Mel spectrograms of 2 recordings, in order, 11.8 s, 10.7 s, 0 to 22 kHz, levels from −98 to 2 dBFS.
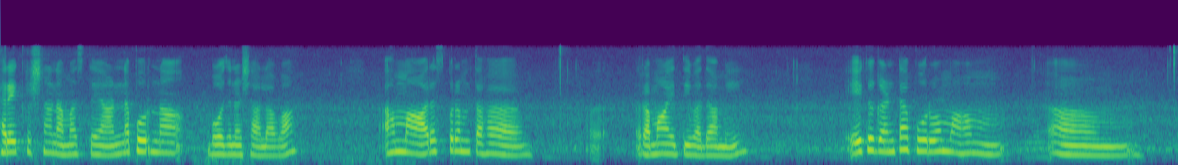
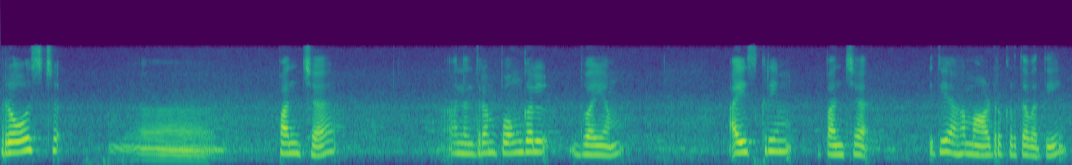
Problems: none marked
